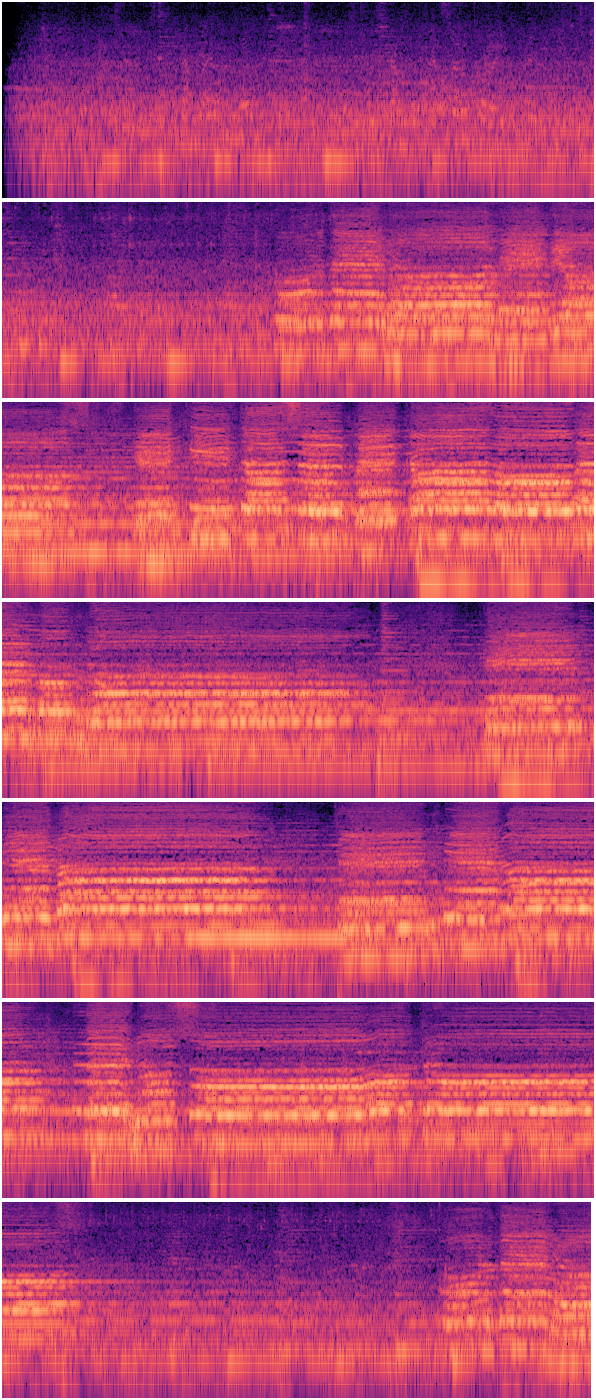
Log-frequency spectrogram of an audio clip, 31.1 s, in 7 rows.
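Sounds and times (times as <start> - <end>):
voices singing: 6.4 - 31.0.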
